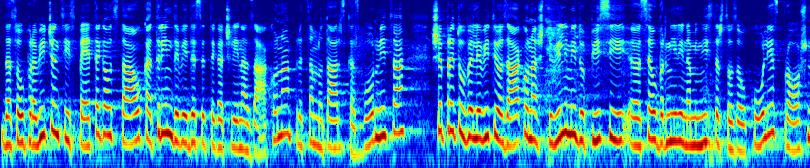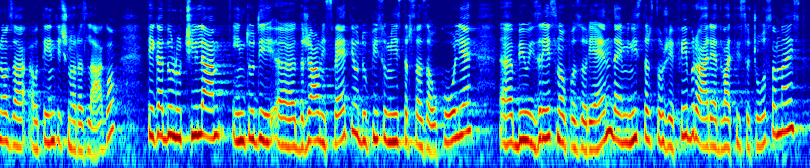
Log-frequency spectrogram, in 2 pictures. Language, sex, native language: Slovenian, female, Slovenian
